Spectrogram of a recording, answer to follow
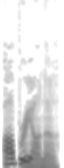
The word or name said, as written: aubrianna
